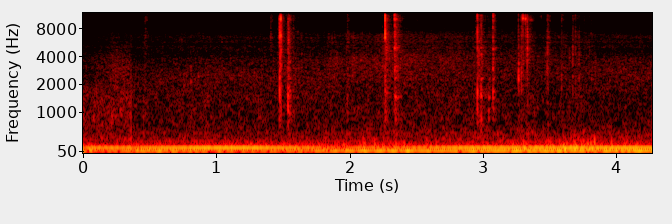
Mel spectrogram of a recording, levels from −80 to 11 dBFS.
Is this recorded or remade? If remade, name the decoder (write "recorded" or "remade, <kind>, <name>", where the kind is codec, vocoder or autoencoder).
recorded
